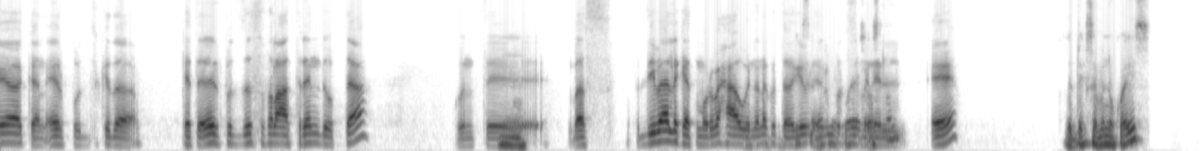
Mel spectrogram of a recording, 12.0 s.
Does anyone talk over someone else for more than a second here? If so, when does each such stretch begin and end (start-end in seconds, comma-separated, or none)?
7.6-9.0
